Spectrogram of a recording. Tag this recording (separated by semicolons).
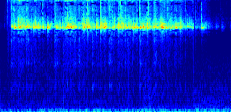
bell; ring; ringing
